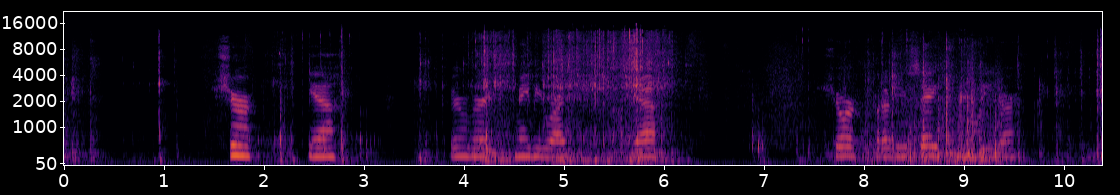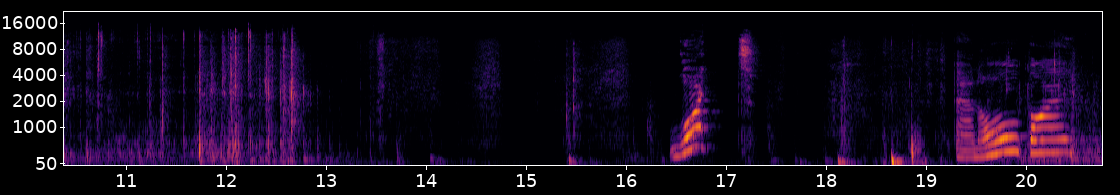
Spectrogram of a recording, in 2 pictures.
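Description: Wooden toy train cars click and rattle along a wooden track.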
